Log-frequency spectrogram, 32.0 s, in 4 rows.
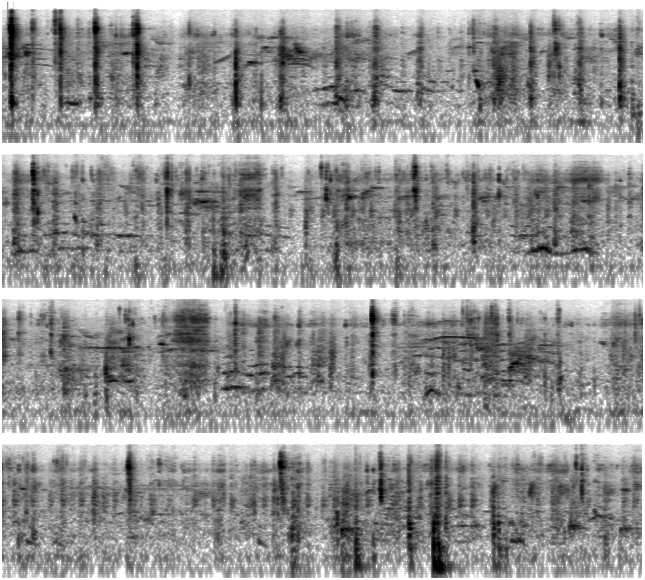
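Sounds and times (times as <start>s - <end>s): wet chewing smacks: 0.0s - 32.0s
fingers mixing rice on plate: 21.8s - 32.0s.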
